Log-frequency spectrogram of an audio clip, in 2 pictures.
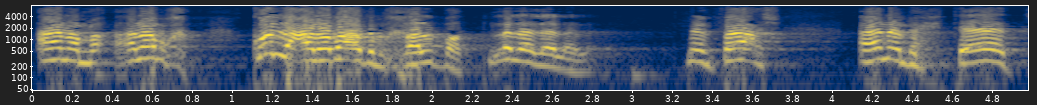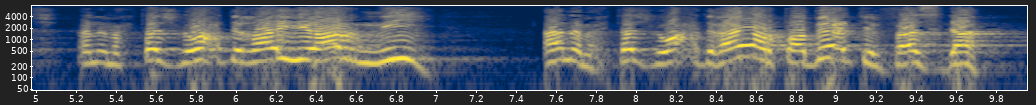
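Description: A man's voice: fast, breathy edge, full character voice. A man voicing a desperate, self-accusing young prodigal son, with an Egyptian Arabic accent, crying out his confession. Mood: anguished. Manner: loud, high, anguished inner monologue. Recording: dull, reverberant hall sound.

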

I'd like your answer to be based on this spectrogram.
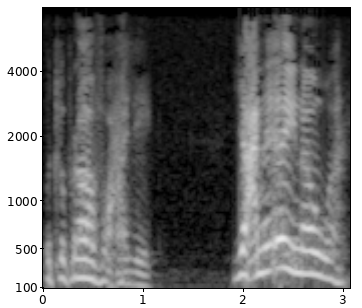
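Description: A preacher with an Egyptian Arabic accent giving a passionate evangelistic sermon, alternating between loud appeals and hushed words. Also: male voice, high voice, big pitch swings, quick pace, slightly rough. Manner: passionate, retells dialogues, swings from loud to hushed. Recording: muffled lo-fi recording.

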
